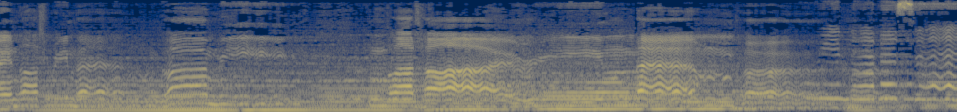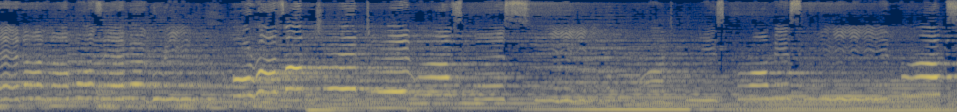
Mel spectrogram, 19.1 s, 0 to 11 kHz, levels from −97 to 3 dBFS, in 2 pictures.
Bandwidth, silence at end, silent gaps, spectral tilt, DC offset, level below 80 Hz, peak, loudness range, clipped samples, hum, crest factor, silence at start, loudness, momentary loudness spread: 11 kHz; 0 s; none; -4 dB/octave; under 0.1%; -38 dBFS; -8 dBFS; 6 LU; under 0.1%; none; 18 dB; 0 s; -26 LUFS; 10 LU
